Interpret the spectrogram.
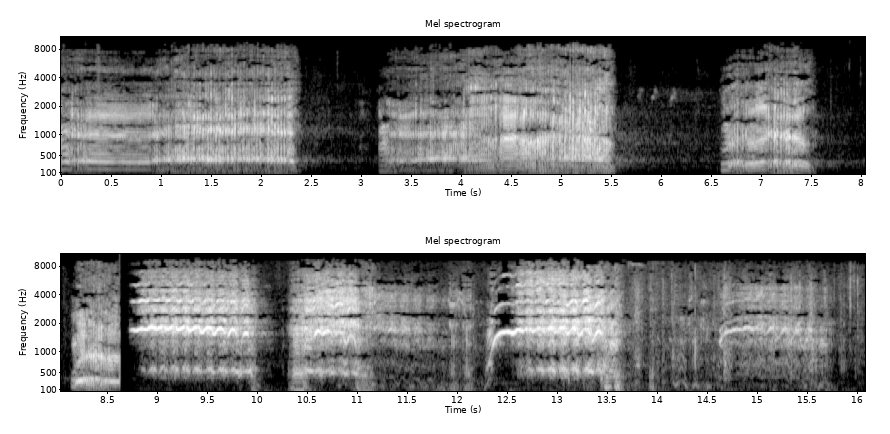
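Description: Dromedary camels calling with two long, low groans, followed by a horse neighing several times in quavering high whinnies.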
